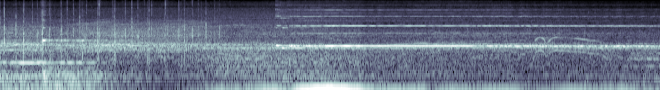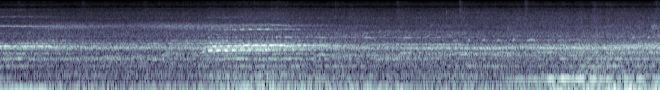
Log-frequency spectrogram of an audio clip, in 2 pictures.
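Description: A band plays with electric guitar, bass and drums.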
